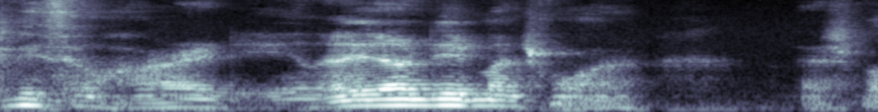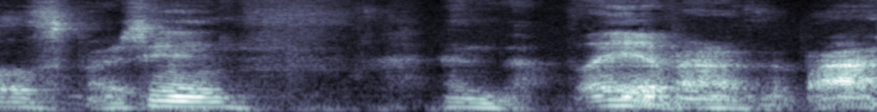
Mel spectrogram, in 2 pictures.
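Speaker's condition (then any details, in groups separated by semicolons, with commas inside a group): Brain injury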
